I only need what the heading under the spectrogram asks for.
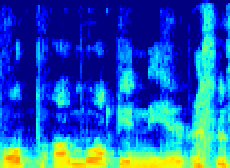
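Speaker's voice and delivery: put-on Minnesota accent. Streamer trying one line in different accents, now a minnesota accent. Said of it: "What if it was like a Minnesota accent?".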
